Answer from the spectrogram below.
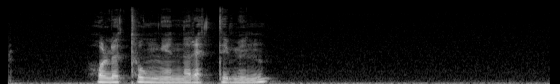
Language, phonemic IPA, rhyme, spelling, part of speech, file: Norwegian Bokmål, /ˈhɔlə.ˈtuŋn̩.ɾɛt.ɪ.mʉnːn̩/, -ʉnːn̩, holde tungen rett i munnen, phrase, Nb-holde tungen rett i munnen.ogg
- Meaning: alternative form of holde tunga rett i munnen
